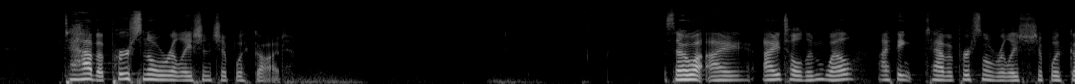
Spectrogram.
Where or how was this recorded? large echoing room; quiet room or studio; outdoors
large echoing room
